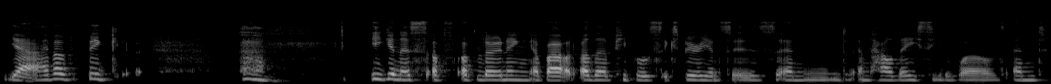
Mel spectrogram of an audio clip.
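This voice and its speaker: A young woman from Denmark with a Danish accent, speaking English haltingly in a casual conversation, full of fillers and restarts. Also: mid-range voice, level tone, vocal fry, lo-fi sound. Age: young adult. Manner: hesitant, many fillers and restarts. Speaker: art student, guest.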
